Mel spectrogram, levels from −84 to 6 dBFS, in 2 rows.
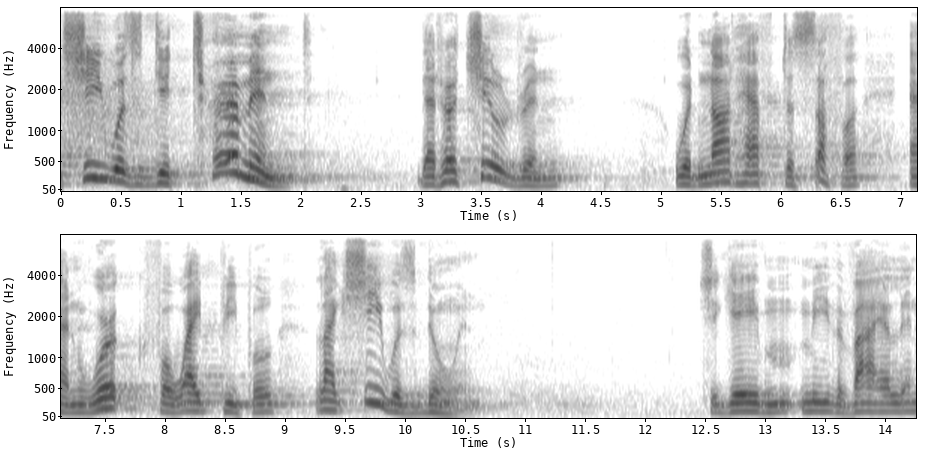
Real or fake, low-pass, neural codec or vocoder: real; 7.2 kHz; none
